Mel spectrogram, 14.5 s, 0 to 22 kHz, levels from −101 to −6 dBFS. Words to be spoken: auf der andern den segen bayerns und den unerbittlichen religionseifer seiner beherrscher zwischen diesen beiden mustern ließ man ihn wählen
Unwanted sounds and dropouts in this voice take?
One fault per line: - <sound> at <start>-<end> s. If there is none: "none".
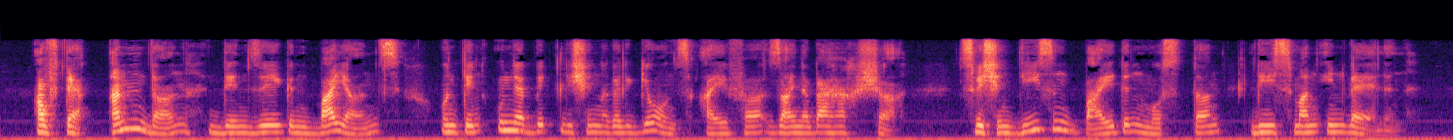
none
